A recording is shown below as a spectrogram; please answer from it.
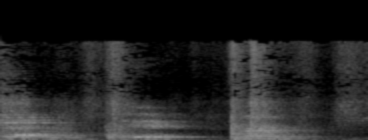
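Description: A voice calling out the dance rhythm in three short sung-out syllables, about half a second each, with no music under it.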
